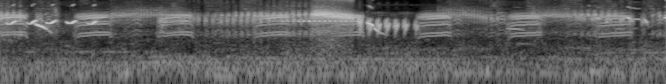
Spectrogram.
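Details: {'caption': 'Sirpu in noisy distress as if caught, used as a lure for other birds; rapid harsh chatter broken by short gaps, with stacked downward-slurred notes recurring several times per second.'}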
